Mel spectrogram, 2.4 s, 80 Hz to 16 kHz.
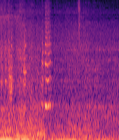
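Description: A 1953 GMC truck driving down the road on a long trip, a loud, steady low engine rumble and road noise heard close from inside the cab.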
